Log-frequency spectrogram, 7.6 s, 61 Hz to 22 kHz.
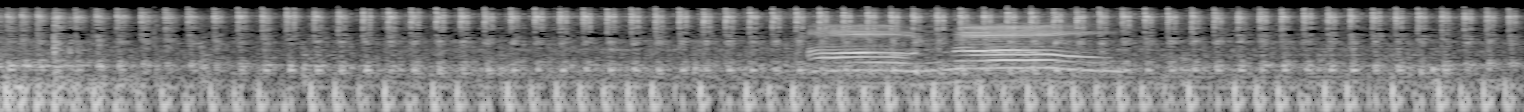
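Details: Honda RS 125 motorcycle idling with a sharp, steady ticking clatter about three ticks a second from the engine, traced to the timing chain tensioner backing off, leaving the chain slack and jumping.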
